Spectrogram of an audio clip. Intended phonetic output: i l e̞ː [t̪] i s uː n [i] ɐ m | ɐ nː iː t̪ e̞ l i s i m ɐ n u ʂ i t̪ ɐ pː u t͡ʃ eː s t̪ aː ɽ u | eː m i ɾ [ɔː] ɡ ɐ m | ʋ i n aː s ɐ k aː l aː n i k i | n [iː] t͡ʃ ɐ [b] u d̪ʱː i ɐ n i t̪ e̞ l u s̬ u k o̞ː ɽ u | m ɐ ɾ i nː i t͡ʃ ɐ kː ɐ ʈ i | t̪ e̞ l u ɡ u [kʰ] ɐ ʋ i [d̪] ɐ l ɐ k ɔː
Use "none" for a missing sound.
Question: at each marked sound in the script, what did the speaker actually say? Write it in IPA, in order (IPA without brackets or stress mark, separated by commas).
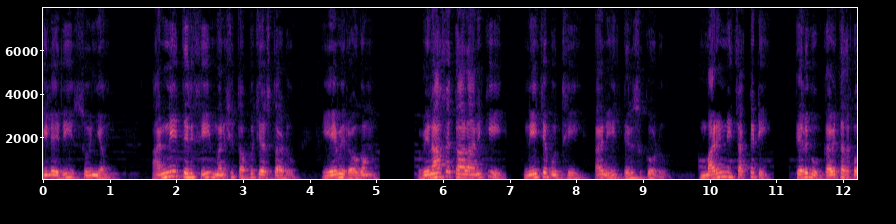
d̪, j, ɔː, iː, b, k, t̪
